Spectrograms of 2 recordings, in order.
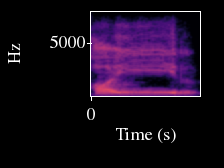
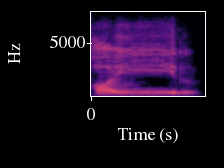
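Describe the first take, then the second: First: The vowel after kh sounds like 'a'. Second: The vowel after kh sounds like 'a'.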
